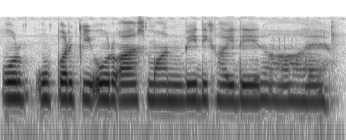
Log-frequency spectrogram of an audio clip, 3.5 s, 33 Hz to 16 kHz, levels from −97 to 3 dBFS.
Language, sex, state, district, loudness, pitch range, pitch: Hindi, female, Uttar Pradesh, Shamli, -14 LUFS, 190-205 Hz, 200 Hz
